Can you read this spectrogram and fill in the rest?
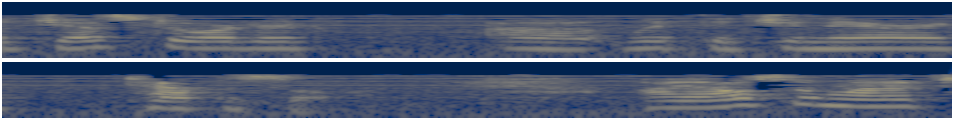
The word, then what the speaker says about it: Tapazole: How do you say that? – Tapazole, so yes.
